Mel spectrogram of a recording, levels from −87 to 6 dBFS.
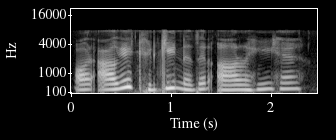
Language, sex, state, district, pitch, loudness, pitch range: Hindi, female, Himachal Pradesh, Shimla, 245 Hz, -15 LUFS, 230-270 Hz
